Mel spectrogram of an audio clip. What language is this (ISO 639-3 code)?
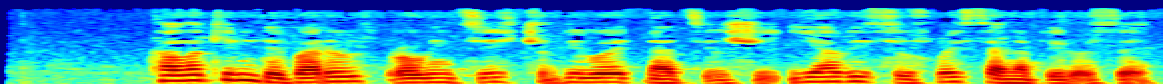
kat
